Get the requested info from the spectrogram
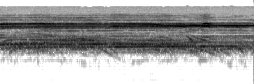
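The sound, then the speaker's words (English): A large crowd cheers loudly and steadily in response to a speech warning Justices Gorsuch and Kavanaugh they will pay the price, a dense wash of overlapping voices with scattered whoops that rise and fall in pitch, sustained for the whole moment with no single speaker standing out. “And those kookalas, all of them, cheering for that?”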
